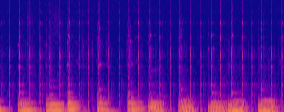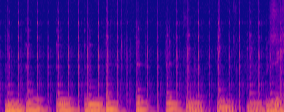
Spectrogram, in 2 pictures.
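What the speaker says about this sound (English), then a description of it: "The next loop that I do is the one with the octave pedal switched on" A looped acoustic guitar riff from a song repeats with an octave pedal switched on, adding a deep bottom end under steady rhythmic strums, alone and moderately loud.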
